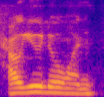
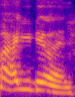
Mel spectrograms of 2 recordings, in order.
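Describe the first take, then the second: First: It is said imitating Joey from Friends. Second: It is said in her own normal voice.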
